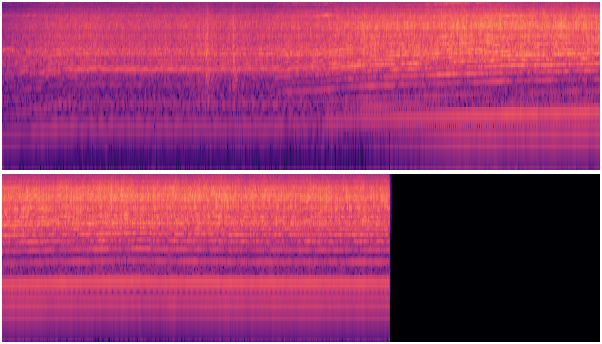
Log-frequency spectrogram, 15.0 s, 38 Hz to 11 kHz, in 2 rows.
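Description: Small brushless outrunner motor spinning a 6x4.5 ABS propeller on a thrust stand, run up to hover-level thrust of about 150 grams. It spins up quickly, rises in pitch again in a second step about four seconds in, then runs steadily. The sound cuts off abruptly near the end, leaving silence.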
